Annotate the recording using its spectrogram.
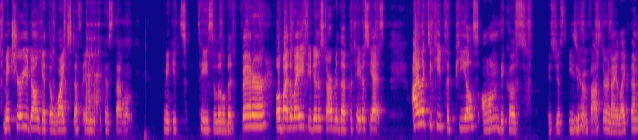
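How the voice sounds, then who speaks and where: With a Swedish accent, a woman speaks at a moderate pace in a fairly high voice, showing ordinary pitch variation and big swings in loudness. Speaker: home cook, cooking channel host. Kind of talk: cooking tutorial. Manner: casual, frequent filler 'uh'.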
